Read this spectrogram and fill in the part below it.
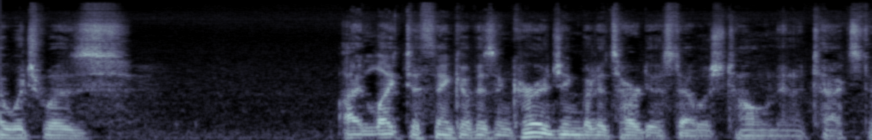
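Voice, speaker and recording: A man's voice: a bass voice, fairly bright tone, husky, no room sound, heavily acted. An actor playing a lone man surviving a zombie apocalypse, talking in a rambling, darkly wry monologue for an audio drama.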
